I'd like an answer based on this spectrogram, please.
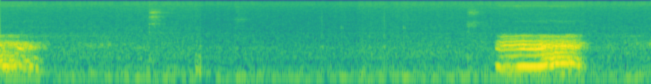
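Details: Kodama, a Pomeranian dozing after dinner, gives a short nasal snore with whistled, layered tones near the end, after a faint breath at the start. Quiet hiss fills the pause between them.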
